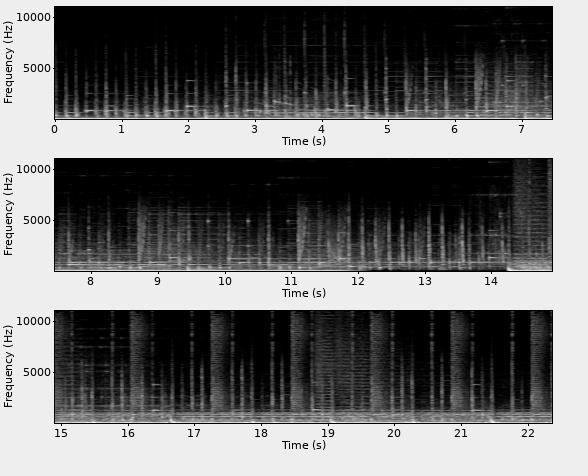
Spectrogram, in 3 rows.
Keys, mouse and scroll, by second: 0.1 click, 0.3 middle click, 0.9 alt+click, 1.3 BackSpace, 1.5 click, 1.5 BackSpace, 1.6 middle click, 1.6-3.0 right drag, 2.0 middle click, 2.1 g, 2.9 click, 3.1 middle click, 3.1 right click, 4.7-6.3 right drag, 5.0 click, 5.0 middle click, 5.5 g, 5.7 s, 6.1 middle click, 6.1 r, 6.4 click, 6.7 g, 6.7-8.4 middle drag, 7.1 click, 7.8 s, 8.0 g, 8.4 click, 8.5 middle click, 8.7 click, 9.4 middle click, 9.7 click, 9.8 middle click, 10.0 click, 10.1-11.3 middle drag, 12.0 click, 12.2 middle click, 12.4 alt+click.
